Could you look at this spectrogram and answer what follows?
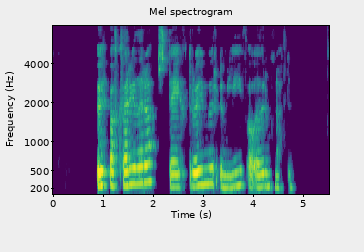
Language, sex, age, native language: Icelandic, female, 30-39, Icelandic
